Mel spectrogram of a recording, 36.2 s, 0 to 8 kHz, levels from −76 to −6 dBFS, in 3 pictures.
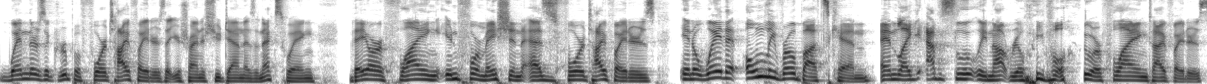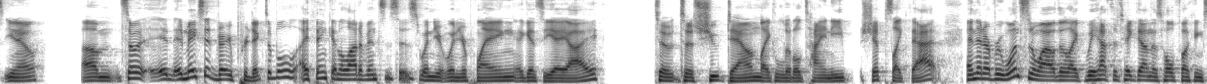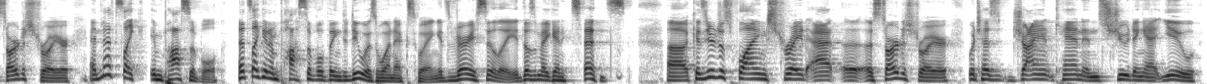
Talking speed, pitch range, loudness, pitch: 230 wpm, 125-175 Hz, -20 LUFS, 145 Hz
